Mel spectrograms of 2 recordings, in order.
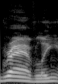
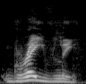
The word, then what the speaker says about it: Gravely: see right there Gravely it's not it's not pronounced Gravely it's pronounced Gravely it is a Pro turn 452 which means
